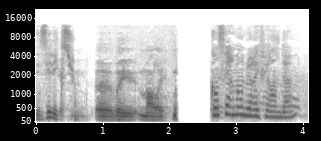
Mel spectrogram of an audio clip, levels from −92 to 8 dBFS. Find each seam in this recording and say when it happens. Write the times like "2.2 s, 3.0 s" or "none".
2.6 s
